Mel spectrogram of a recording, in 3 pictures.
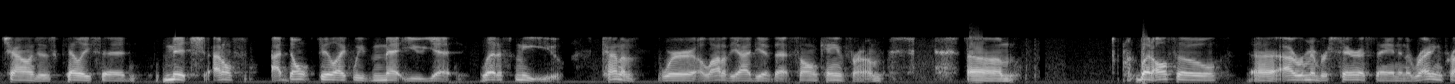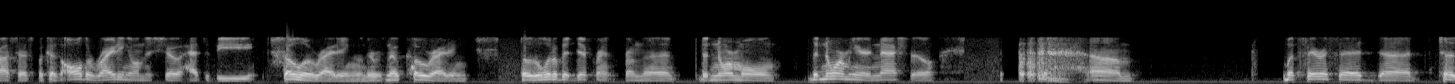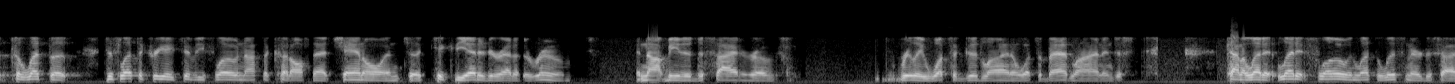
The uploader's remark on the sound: A listener called.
